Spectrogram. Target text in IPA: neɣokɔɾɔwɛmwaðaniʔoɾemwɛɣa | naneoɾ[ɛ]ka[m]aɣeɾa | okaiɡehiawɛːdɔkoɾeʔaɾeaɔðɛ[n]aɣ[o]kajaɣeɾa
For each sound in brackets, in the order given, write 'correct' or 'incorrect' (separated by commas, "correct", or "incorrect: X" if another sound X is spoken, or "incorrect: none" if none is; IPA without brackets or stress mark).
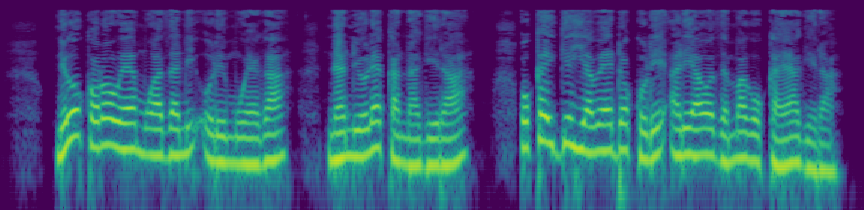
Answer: correct, incorrect: n, incorrect: m, correct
